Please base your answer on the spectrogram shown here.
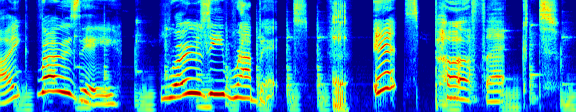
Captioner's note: oinks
